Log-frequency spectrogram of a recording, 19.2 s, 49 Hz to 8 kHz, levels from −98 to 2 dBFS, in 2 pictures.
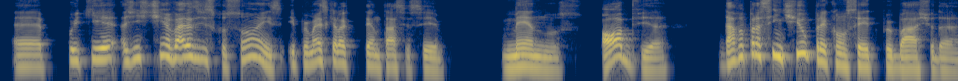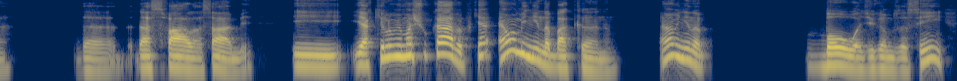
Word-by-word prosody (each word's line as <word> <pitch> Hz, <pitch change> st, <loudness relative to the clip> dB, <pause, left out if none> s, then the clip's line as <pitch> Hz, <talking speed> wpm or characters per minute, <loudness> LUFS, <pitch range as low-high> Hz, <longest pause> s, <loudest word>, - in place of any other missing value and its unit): eh, 125 Hz, 0 st, -6 dB, 0.2 s
porque 195 Hz, +3 st, +1 dB
a 170 Hz, -, -7 dB
gente 210 Hz, +5 st, -4 dB
tinha 230 Hz, +1 st, -1 dB
várias 215 Hz, +1 st, +3 dB
discussões, 190 Hz, -, -5 dB
e -, -, -6 dB
por 145 Hz, +1 st, -6 dB
mais 175 Hz, +2 st, -2 dB
que -, -, -6 dB
ela 155 Hz, -2 st, -1 dB
tentasse 125 Hz, -2 st, -5 dB
ser 110 Hz, -4 st, -7 dB, 0.6 s
menos 115 Hz, -3 st, -1 dB, 0.4 s
óbvia, 110 Hz, -, +1 dB, 0.5 s
dava 220 Hz, +11 st, 0 dB
pra 250 Hz, 0 st, +2 dB
sentir 240 Hz, +2 st, +3 dB
o 280 Hz, -2 st, +4 dB
preconceito 135 Hz, -, -1 dB
por 120 Hz, -, -2 dB
baixo, 110 Hz, -1 st, -2 dB
da 100 Hz, -1 st, -9 dB, 0.7 s
da 95 Hz, -1 st, -9 dB, 0.2 s
das 120 Hz, 0 st, -1 dB
falas 110 Hz, -4 st, +3 dB
sabe. 105 Hz, -4 st, -1 dB, 0.4 s
E 125 Hz, -1 st, 0 dB
e 145 Hz, -, +2 dB
aquilo 210 Hz, +12 st, +3 dB
me 235 Hz, -, +7 dB
machucava, 250 Hz, +1 st, +5 dB
porque 250 Hz, -, -5 dB, 0.2 s
é -, -, +2 dB
uma 330 Hz, 0 st, +3 dB
menina 205 Hz, -, +4 dB
bacana, 115 Hz, -5 st, -2 dB, 0.5 s
é 185 Hz, -, -6 dB
uma 245 Hz, -, +2 dB
menina 185 Hz, -, +1 dB, 1.0 s
boa, 125 Hz, -3 st, +4 dB
digamos, 110 Hz, -1 st, -5 dB
assim, 165 Hz, -, -2 dB
130 Hz, 140 wpm, -24 LUFS, -, 1.0 s, me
